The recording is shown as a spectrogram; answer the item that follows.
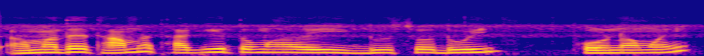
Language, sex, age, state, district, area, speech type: Bengali, male, 30-45, West Bengal, North 24 Parganas, urban, spontaneous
